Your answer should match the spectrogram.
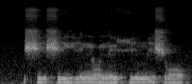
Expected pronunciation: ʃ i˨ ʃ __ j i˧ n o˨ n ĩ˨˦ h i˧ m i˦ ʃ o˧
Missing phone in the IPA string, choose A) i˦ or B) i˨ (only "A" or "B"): B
